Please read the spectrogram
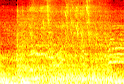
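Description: Steady low drone of a propeller plane's engine mixed with the show's music, played loud over loudspeakers. About a third of a second in, a brighter layer of high, sliding sounds comes in on top.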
